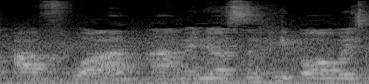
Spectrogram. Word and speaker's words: Avua: right now is called avoir I know some people always wonder how you pronounce it it's avoir um and they have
